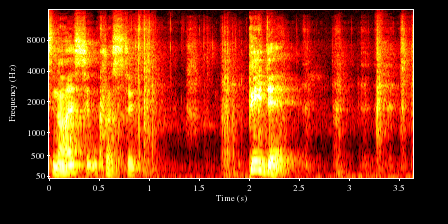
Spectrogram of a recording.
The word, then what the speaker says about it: pide: Pide, the way to speak in Turkish.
